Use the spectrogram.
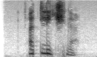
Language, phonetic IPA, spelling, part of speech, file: Russian, [ɐtˈlʲit͡ɕnə], отлично, adverb / adjective, Ru-отлично.ogg
- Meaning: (adverb) 1. very good, very well, excellently, perfectly 2. differently, in a different way; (adjective) short neuter singular of отли́чный (otlíčnyj)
